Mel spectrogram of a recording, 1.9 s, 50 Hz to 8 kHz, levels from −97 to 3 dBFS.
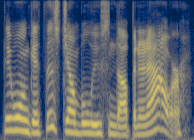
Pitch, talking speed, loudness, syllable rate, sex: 220 Hz, 310 wpm, -17 LUFS, 7.1 syllables/s, female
